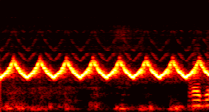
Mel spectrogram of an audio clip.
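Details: Toyota HiAce horn after fixing a no-horn fault by wiring it its own separate circuit: loud warbling wail sweeping up and down about four times a second, strong and steady; horn working.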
